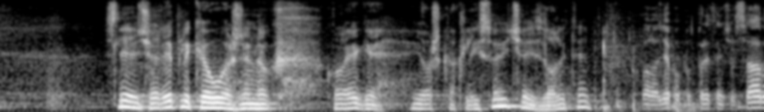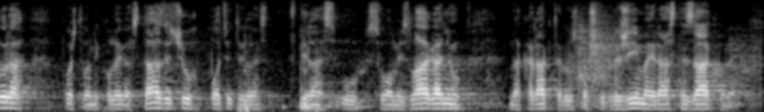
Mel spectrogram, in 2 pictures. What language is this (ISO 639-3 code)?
hrv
